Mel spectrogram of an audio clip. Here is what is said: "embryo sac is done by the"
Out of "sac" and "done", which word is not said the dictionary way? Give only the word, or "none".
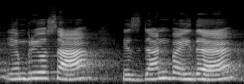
sac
